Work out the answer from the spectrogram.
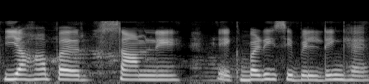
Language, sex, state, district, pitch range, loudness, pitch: Hindi, female, Haryana, Rohtak, 210-230 Hz, -17 LUFS, 220 Hz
